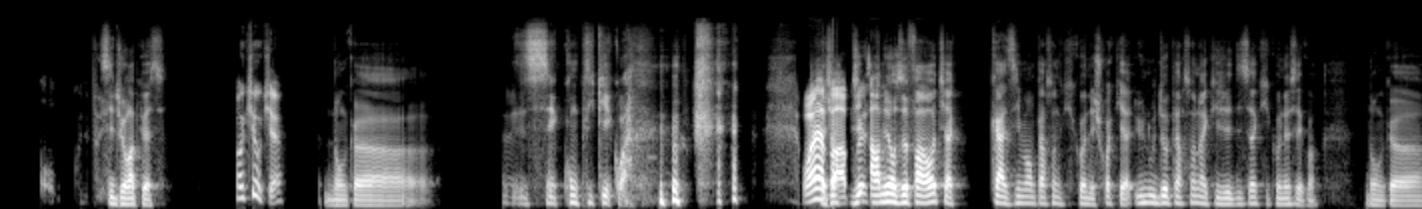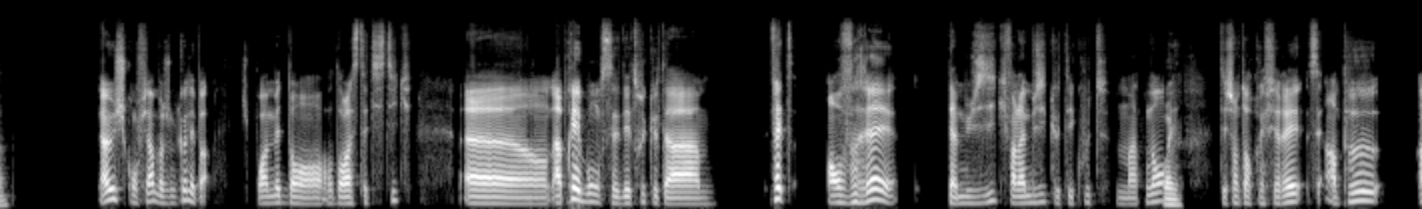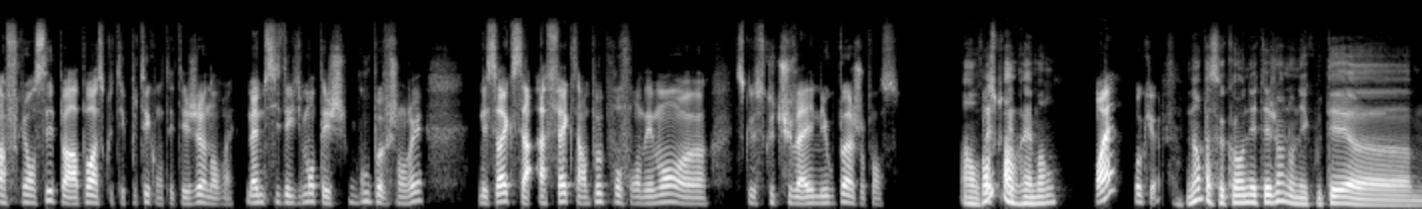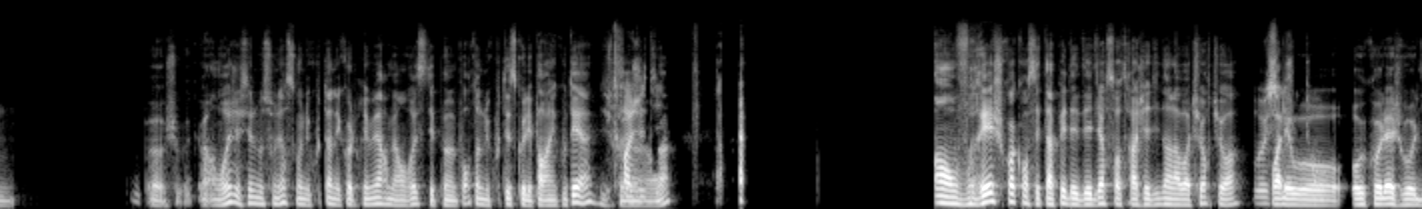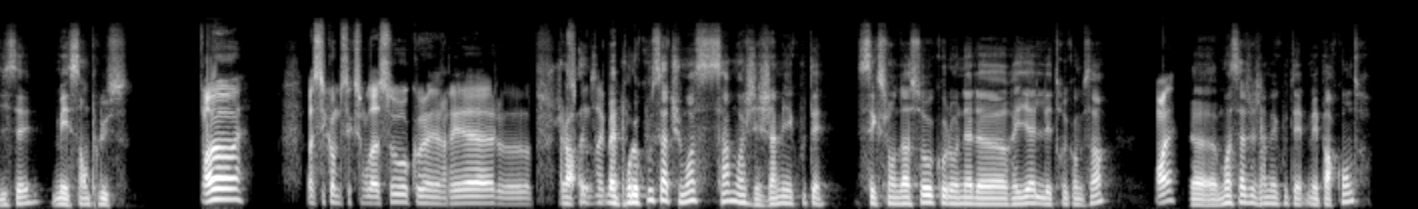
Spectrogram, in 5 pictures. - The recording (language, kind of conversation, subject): French, unstructured, Comment la musique peut-elle changer ton humeur ?
- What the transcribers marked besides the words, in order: laugh; unintelligible speech; "Pharaohs" said as "Pharaote"; drawn out: "hem"; chuckle; blowing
